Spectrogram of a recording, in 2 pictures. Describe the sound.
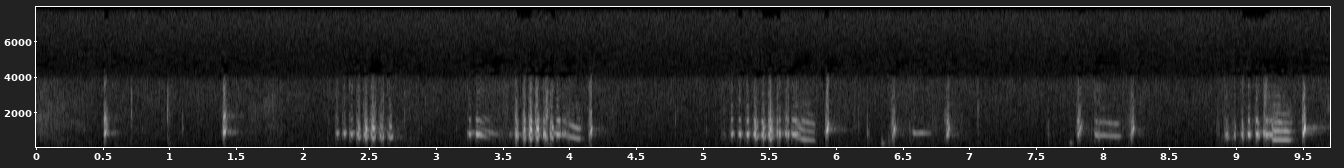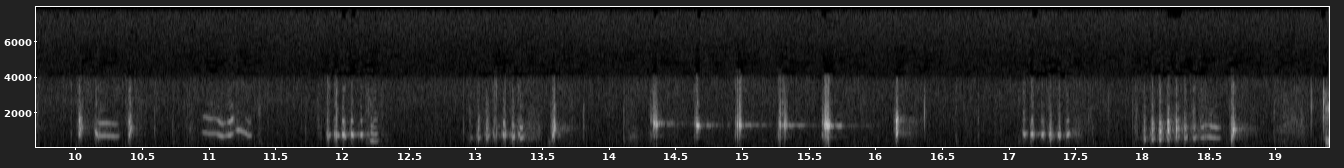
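Turkey sounds made on a mouth call: a steady string of short, soft clucks mixed with brief purring yelps, spaced irregularly over about twenty seconds with no talking.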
